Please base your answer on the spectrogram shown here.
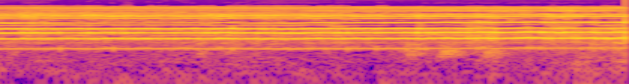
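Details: Long crow of a Pelung rooster, an odd yet drawn-out call: one loud, even, ringing tone with rich overtones, sustained without a break through the whole stretch, its pitch barely wavering.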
